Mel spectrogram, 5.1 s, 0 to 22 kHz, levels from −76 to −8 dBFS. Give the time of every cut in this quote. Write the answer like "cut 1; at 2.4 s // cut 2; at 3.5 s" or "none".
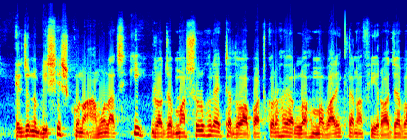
cut 1; at 1.9 s

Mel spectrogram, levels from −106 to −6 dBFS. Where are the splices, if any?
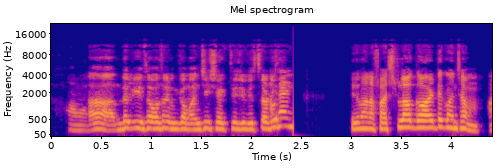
cut 1; at 2.5 s

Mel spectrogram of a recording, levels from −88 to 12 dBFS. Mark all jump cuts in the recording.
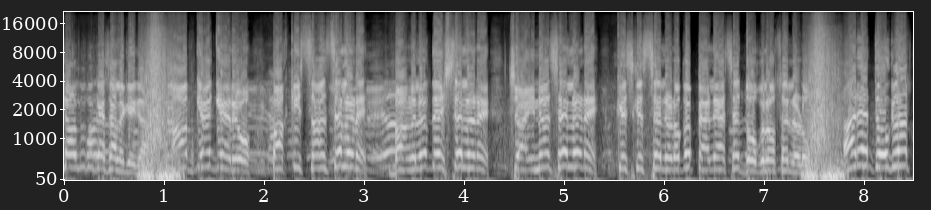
cut 1; at 1.0 s // cut 2; at 7.6 s

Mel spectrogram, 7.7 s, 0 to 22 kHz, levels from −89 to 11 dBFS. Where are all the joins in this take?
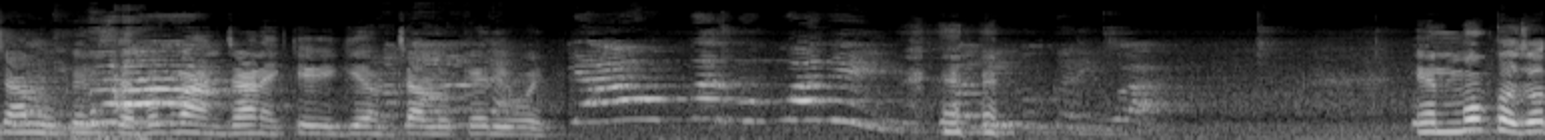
none

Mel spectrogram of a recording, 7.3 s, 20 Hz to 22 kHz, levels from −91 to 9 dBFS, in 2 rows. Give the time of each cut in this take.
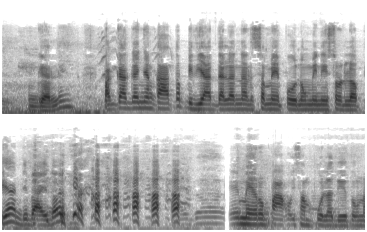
cut 1; at 5.8 s

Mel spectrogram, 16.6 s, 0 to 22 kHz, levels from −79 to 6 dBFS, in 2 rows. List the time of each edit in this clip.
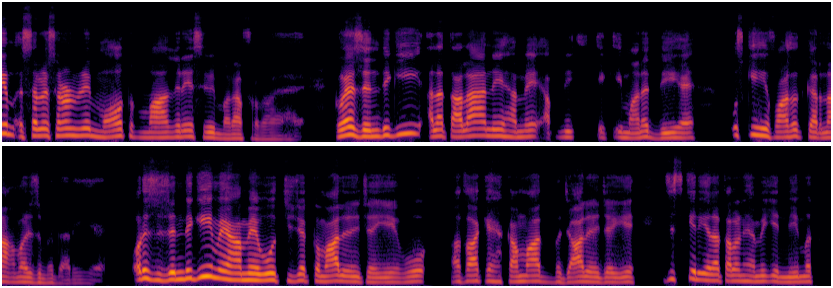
none

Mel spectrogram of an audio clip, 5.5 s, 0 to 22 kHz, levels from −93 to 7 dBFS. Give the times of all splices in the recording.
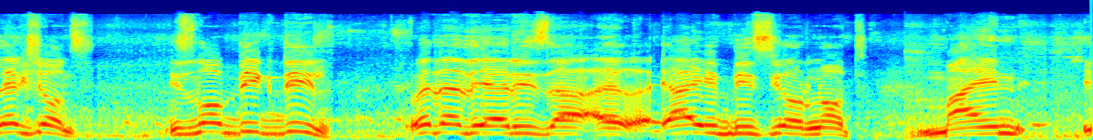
cut 1; at 4.4 s

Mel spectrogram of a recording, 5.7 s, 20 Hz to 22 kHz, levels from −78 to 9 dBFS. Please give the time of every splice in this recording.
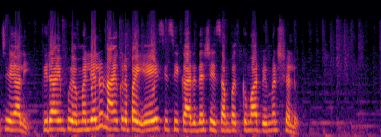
cut 1; at 4.6 s

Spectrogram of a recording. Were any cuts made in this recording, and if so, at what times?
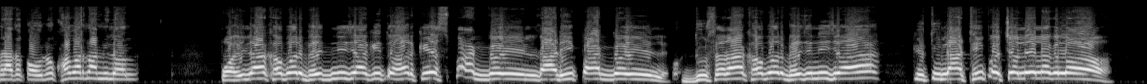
cut 1; at 6.7 s

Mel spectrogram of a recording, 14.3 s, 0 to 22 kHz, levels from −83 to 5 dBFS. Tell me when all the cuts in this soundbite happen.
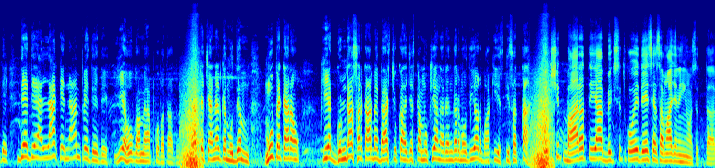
cut 1; at 3.6 s // cut 2; at 10.7 s

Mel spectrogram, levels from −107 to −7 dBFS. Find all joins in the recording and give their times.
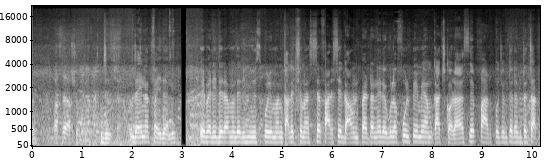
none

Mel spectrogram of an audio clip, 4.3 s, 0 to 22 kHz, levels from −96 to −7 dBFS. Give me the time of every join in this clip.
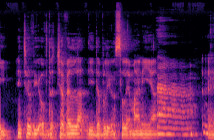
none

